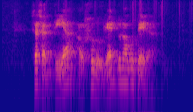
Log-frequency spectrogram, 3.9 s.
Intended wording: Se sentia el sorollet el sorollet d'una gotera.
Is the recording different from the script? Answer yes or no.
yes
